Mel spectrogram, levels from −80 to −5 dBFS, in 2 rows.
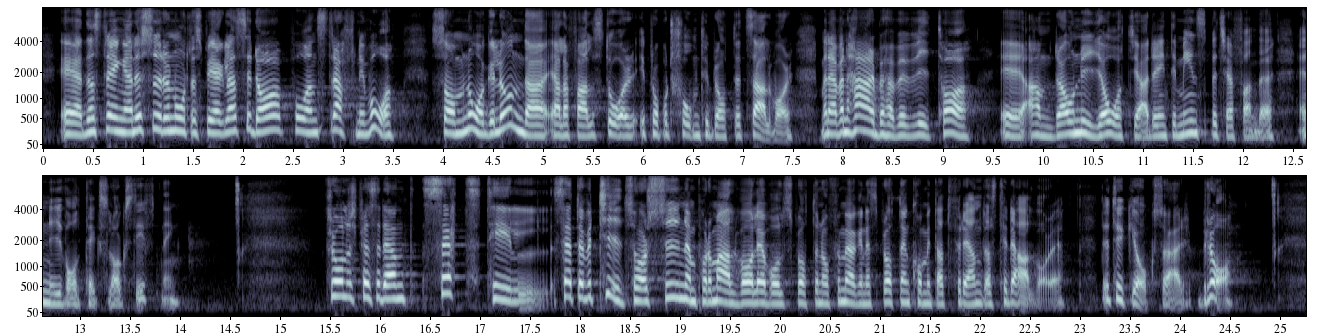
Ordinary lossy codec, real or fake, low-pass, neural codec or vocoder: none; real; none; none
